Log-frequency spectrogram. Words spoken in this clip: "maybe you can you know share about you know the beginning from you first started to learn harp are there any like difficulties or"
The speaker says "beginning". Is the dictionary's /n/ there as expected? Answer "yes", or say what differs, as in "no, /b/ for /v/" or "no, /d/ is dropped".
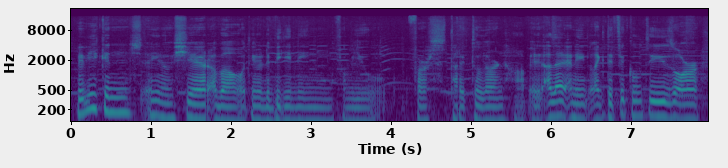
yes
